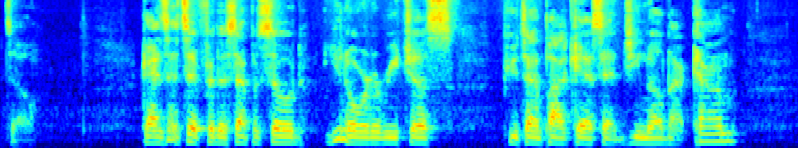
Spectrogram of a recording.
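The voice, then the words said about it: Strained, fading voice. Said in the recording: “my voice is literally fleeting from my body... You're struggling to push this out at the end.”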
